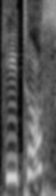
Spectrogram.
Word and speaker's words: Kiitos: this interview, and I hope I'm going to pronounce it correctly in saying "Kiitos", which is the word for thank you.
